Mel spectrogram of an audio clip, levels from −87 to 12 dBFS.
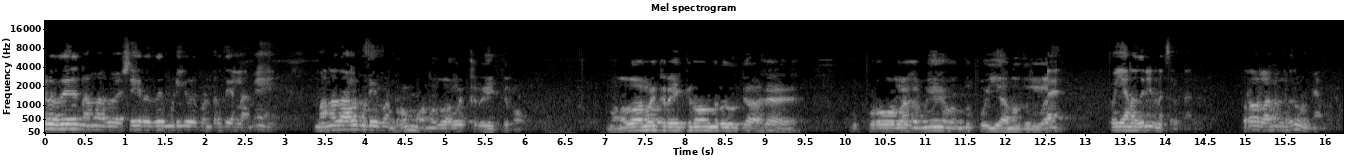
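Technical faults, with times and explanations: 4.31–12.54 s, section at the wrong speed: likely played against a mismatched clock at 0.76× speed, so this stretch drags and drops about five semitones.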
